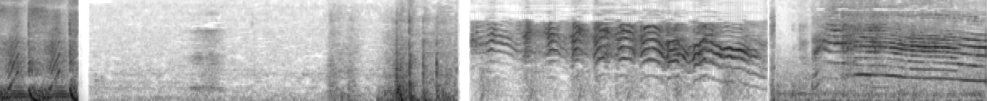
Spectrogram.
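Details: Cat meowing indoors: a quick run of short, arched, rising-and-falling meows, then a longer drawn-out meow with wavering pitch. Abrupt cuts, bursts of noise and human voices around it.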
